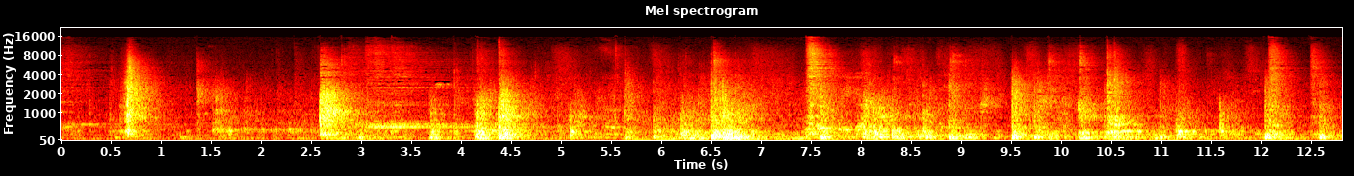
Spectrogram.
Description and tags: Rehersal Noise 2
The gaps between playing - voices and random sounds at writing sessions, May 2006. Recorded using Sony MZ0-R90 Portable Minidisc Recorder and Sony ECM-MS907 stereo mic.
